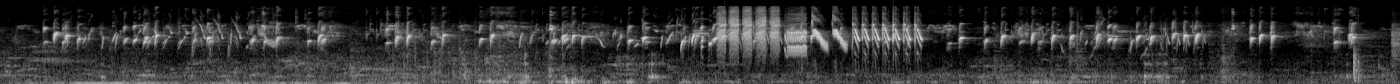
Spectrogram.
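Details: Batbata twittering from a kept European goldfinch: a long, steady stream of sharp, high chirps, then a loud, rapid rattling trill midway, before returning to scattered twitter notes.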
